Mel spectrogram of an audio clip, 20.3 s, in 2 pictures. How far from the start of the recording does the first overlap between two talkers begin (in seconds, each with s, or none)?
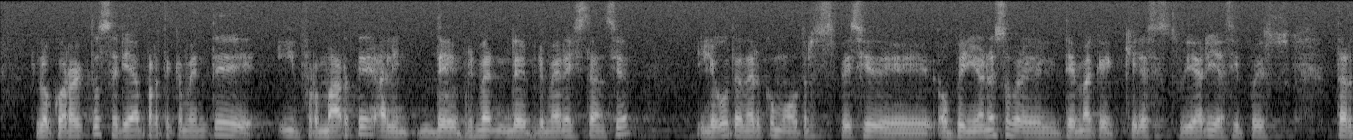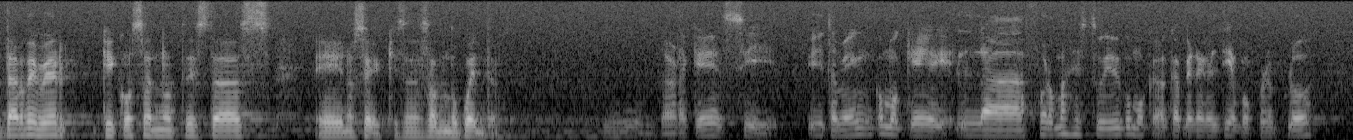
none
